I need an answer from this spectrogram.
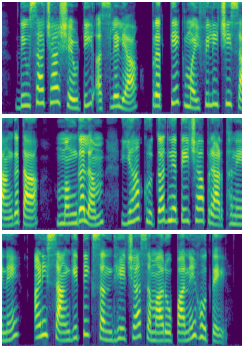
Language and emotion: Marathi, neutral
